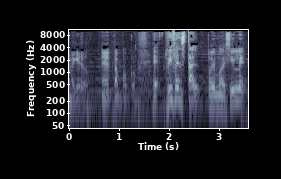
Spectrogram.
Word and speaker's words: Riefenstahl: Si Leo le vas a decir Riefenstahl. – Yo le digo Leni Riefenstahl. – Leni Riefenstahl. Lo escuchamos a Leo. Como, acá es como Leo le diga en la pronunciación.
